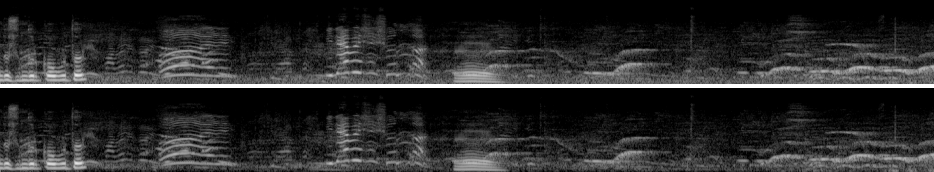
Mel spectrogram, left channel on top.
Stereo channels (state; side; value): noise; left; rumble, 19 dB below the sound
